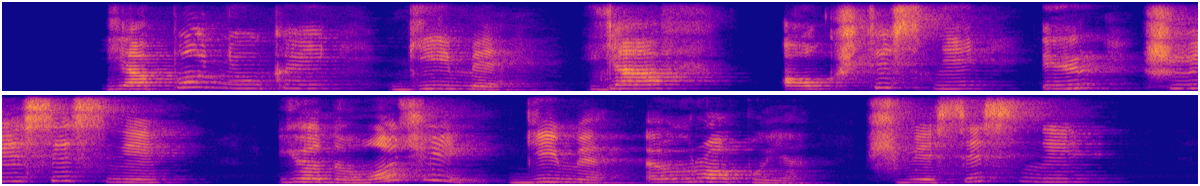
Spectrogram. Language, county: Lithuanian, Vilnius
